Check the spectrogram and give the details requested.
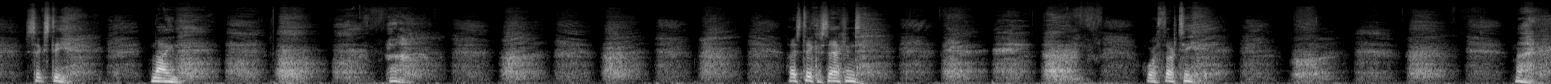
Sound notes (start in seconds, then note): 9.1 breathing heavily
